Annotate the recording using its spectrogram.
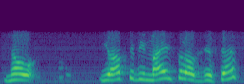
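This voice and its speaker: A man with a Trinidadian accent, calling in to a radio show over a clipped phone line, talking in a halting way with many ums. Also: very high voice, no echo. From Trinidad and Tobago. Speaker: caller. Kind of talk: call-in radio chat.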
